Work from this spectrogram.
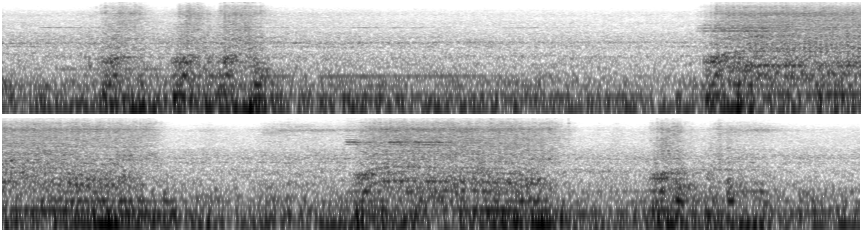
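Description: A sewing machine stitches along the folded edge of a semi patiala pant. It runs close in bursts of a few seconds each, with short pauses between runs.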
